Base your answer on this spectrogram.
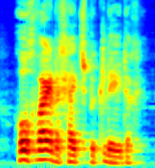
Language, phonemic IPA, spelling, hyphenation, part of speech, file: Dutch, /ɦoːxˈʋaːr.dəx.ɦɛi̯ts.bəˌkleː.dər/, hoogwaardigheidsbekleder, hoog‧waar‧dig‧heids‧be‧kle‧der, noun, Nl-hoogwaardigheidsbekleder.ogg
- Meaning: dignitary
